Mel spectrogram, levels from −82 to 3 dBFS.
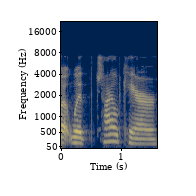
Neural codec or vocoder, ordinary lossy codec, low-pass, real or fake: none; Opus, 32 kbps; 7.2 kHz; real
